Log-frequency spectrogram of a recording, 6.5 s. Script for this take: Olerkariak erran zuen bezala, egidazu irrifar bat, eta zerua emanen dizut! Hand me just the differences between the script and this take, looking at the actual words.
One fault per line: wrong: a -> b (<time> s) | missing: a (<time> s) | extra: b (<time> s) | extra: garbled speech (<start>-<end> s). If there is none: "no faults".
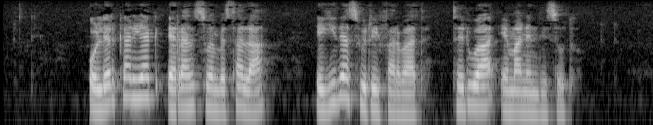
missing: eta (4.2 s)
